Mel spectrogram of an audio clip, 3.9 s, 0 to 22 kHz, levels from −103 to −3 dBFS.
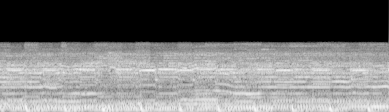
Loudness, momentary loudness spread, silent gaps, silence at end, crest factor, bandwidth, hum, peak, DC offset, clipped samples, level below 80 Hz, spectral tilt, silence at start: -10 LUFS; 2 LU; none; 0 s; 10 dB; 5.4 kHz; none; 0 dBFS; under 0.1%; under 0.1%; -20 dBFS; -6.5 dB/octave; 0 s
